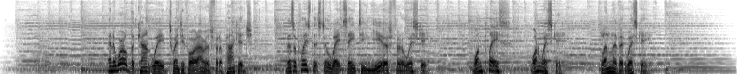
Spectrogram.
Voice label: Scottish whiskey commercial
